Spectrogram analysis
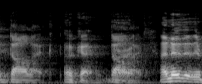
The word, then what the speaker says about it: Dalek: dialect a homemade dollar how do you say dalek or delic i say dalek okay i know that they're british so they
